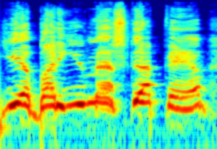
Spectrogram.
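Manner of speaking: high squeaky gloating voice; high cartoon monster boast; Godzilla trash talk. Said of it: "you got Godzilla going".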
